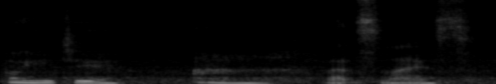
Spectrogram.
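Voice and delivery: ordinary delivery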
